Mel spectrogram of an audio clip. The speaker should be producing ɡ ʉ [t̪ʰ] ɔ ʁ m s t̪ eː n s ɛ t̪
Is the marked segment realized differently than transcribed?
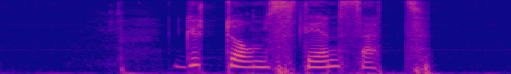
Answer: yes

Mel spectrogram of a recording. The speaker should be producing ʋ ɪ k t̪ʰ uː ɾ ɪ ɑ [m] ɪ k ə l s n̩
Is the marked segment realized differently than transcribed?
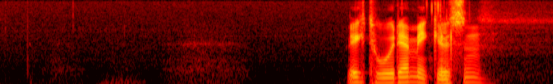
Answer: no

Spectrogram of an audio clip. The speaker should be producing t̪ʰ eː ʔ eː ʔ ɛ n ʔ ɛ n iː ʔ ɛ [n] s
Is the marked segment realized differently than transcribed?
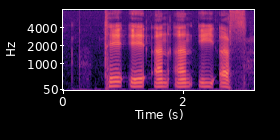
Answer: yes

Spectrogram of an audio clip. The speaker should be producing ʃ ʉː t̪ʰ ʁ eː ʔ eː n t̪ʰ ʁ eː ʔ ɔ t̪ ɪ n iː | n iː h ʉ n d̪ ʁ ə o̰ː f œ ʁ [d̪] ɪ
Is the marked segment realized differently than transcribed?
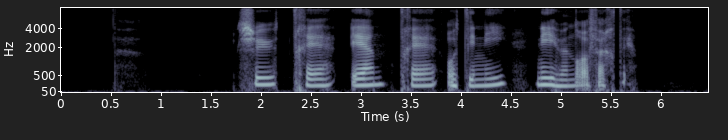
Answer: yes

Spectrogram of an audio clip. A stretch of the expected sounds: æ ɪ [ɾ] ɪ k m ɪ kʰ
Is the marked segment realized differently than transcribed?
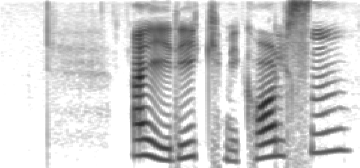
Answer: no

